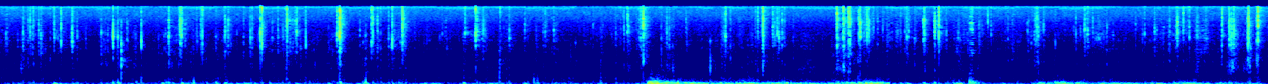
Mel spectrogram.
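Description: A handheld, solid black plastic scientific calculator is held close to the mic while fingertips press and tap its buttons. The result is a steady stream of short, dry, keyboard-like clicks with bright edges. Louder low, muffled handling thumps swell in the middle and again near the end.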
